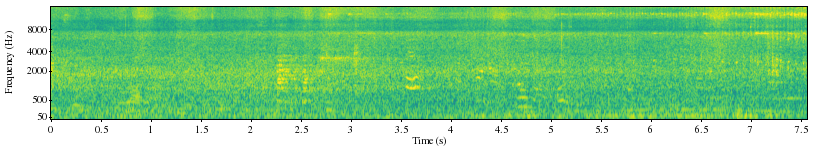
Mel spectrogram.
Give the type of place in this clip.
street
